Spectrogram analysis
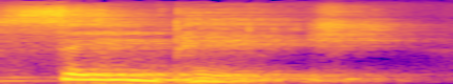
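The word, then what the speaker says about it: SMPA: And you pronounce that as same page because it's the effort to get the countries on the same page when it comes to doing something about asteroids.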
